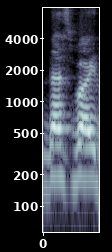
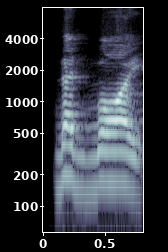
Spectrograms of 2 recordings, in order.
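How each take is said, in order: First: Put-on "thus boy" with s replacing the t; mispronounced "that boy". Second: Put-on "that boy" with a clear t closing "that"; correct "that boy". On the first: Teacher quoting how everyone says it, mispronounced "thus boy". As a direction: say "thus boy" as the common learner mistake. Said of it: "అని అంటా ఉంటారు". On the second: Teacher showing what should be said, correctly pronounced "that boy". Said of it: "అనేది అనాలి". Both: Shown as a demonstration.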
